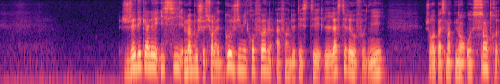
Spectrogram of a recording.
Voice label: roccat torch soundtest stereo normalise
